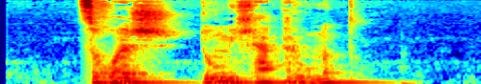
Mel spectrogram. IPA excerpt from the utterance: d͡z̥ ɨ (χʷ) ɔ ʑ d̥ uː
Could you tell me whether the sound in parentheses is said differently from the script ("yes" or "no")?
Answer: yes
